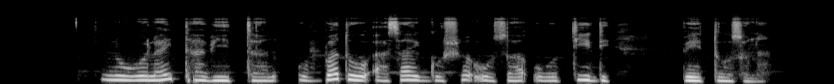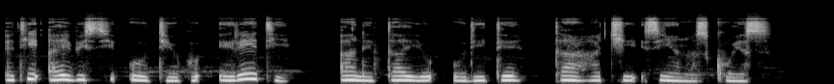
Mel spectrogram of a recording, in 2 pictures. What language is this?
Wolaytta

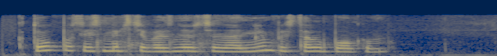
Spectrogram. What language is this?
Russian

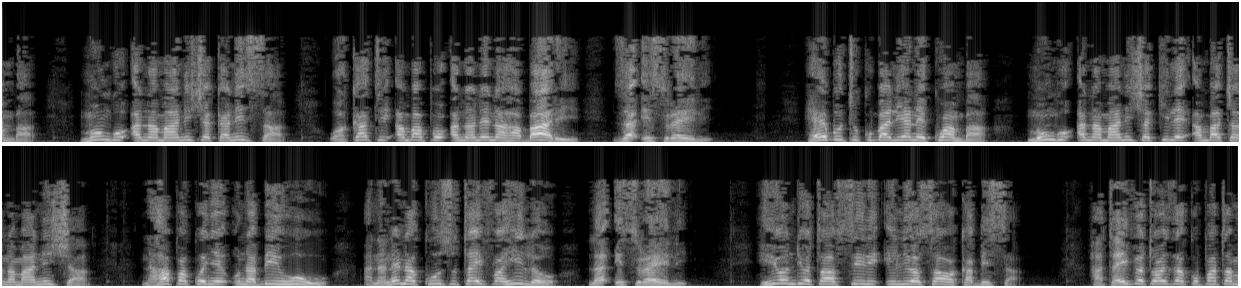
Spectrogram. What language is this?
Swahili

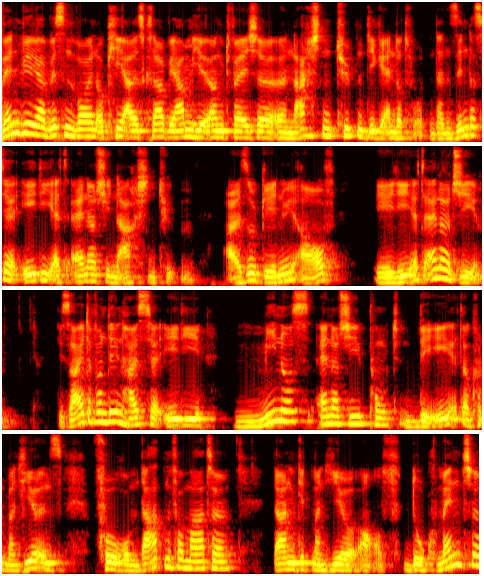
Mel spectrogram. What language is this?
German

